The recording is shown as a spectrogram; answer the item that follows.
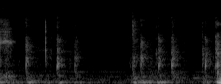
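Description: Clicking keystrokes on a computer keyboard, close and moderately loud, in short uneven bursts with brief pauses, no talking.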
